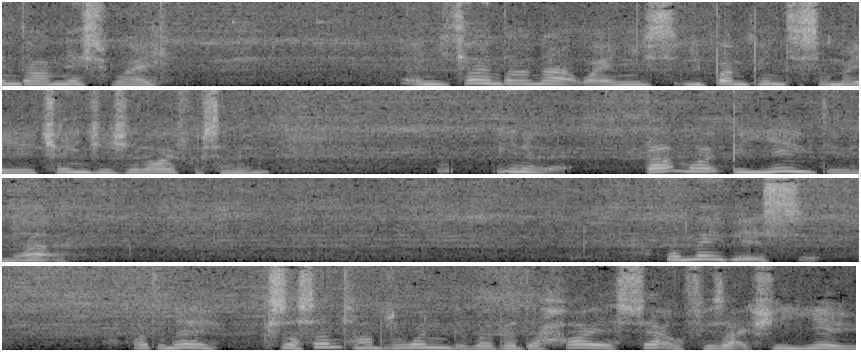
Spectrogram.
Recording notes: This 'About The Tings' episode is a Walk and Talk. As I got caught in a downpour. I recorded this one under the shelter of the trees, which created lots of nice ambient sounds to enjoy.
